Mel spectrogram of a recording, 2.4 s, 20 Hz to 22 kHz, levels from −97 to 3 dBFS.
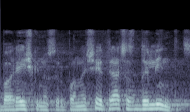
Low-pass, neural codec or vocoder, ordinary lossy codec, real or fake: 7.2 kHz; none; AAC, 48 kbps; real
